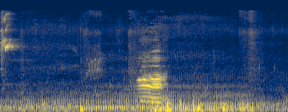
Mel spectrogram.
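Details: A cow in the countryside calling to its friends while walking to green pastures after morning release from the pen. One brief, wavering harmonic moo in the middle, set against low background rumble.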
